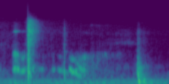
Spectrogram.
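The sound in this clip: A man is struck and falls against a desk: three sharp smacking impacts, the first the loudest, a quick crack following, then a heavier thump after a pause.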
